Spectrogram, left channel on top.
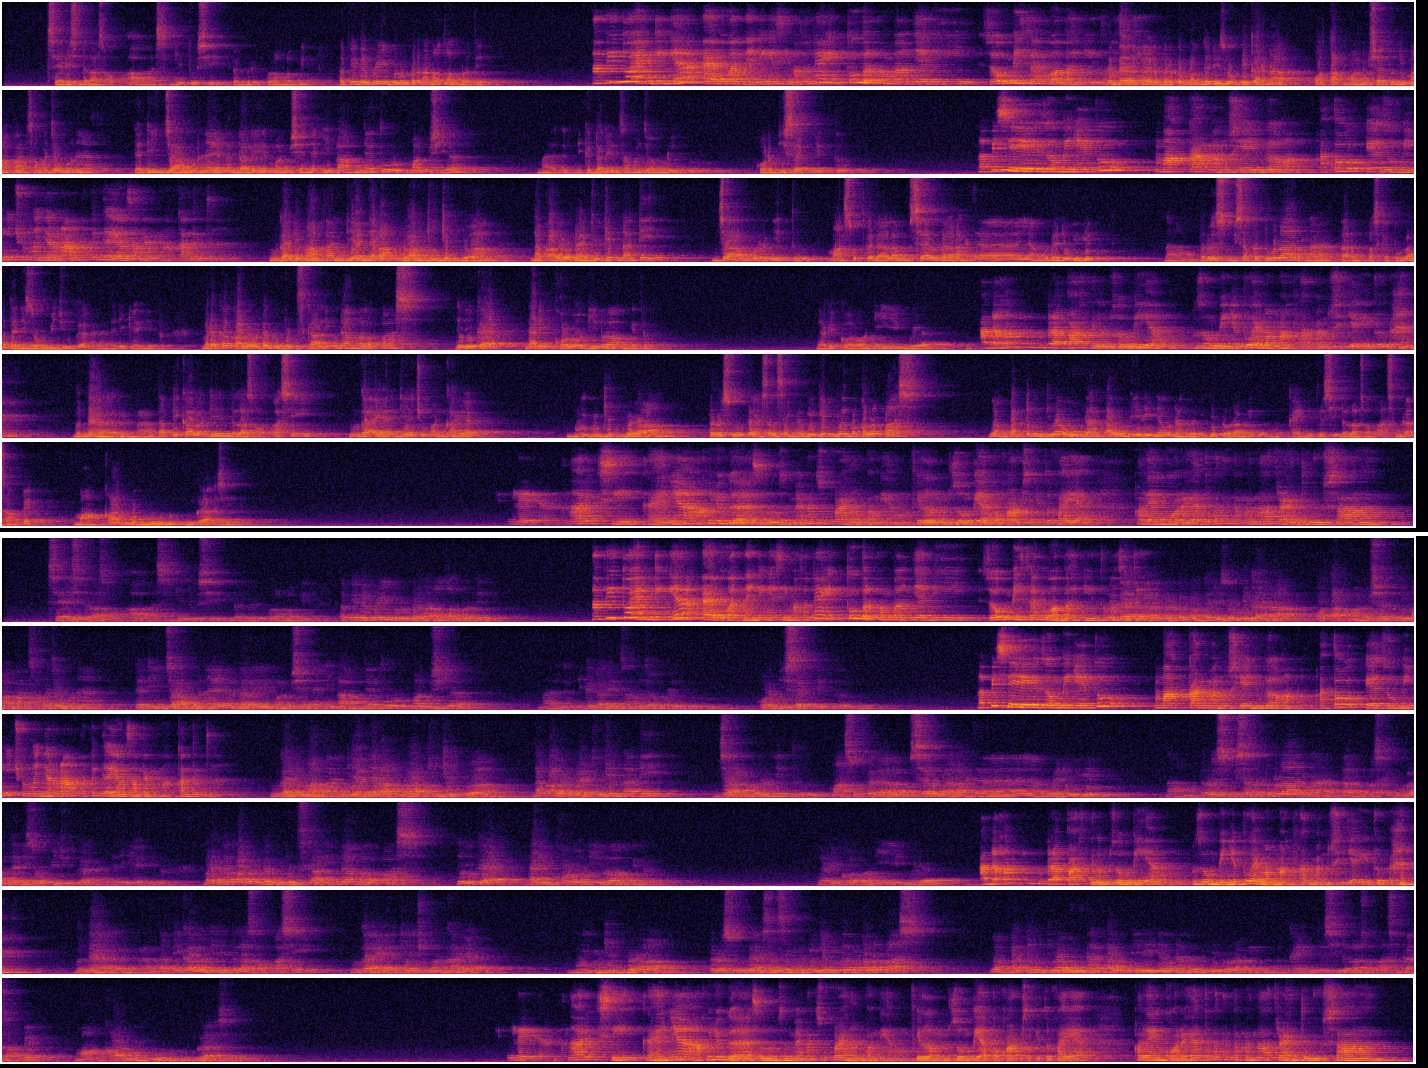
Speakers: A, on the left; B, on the right.
A: series The Last of Us gitu sih Febri kurang lebih. Tapi Febri belum pernah nonton berarti.
B: Tapi itu endingnya, eh bukan endingnya sih, maksudnya itu berkembang jadi zombie kan wabahnya itu
A: Bener
B: maksudnya.
A: berkembang jadi zombie karena otak manusia itu dimakan sama jamurnya. Jadi jamurnya yang ngendaliin manusianya, inangnya itu manusia. Nah, dikendaliin sama jamur itu, Cordyceps itu.
B: Tapi si zombinya itu makan manusia juga nggak? Atau ya zombinya cuma nyerang tapi nggak yang sampai makan gitu.
A: Nggak dimakan, dia nyerang doang, gigit doang. Nah, kalau udah gigit nanti jamur itu masuk ke dalam sel darahnya yang udah digigit. Nah, terus bisa ketular. Nah, ntar pas ketular jadi zombie juga. Nah, jadi kayak gitu. Mereka kalau udah gigit sekali udah nggak lepas. Jadi kayak nyari koloni doang gitu. Nyari koloni buat
B: Ada kan beberapa film zombie yang zombinya tuh emang makan manusia gitu kan.
A: bener. Nah, tapi kalau di The Last of Us sih enggak ya. Dia cuman kayak ngegigit doang. Terus udah selesai ngegigit dia bakal lepas. Yang penting dia
B: Hmm.
A: udah tahu dirinya udah nggak gigit orang itu. Nah, kayak gitu sih The Last of Us nggak sampai makan membunuh enggak sih.
B: Iya, iya, menarik sih. Kayaknya aku juga sebelum-sebelumnya kan suka ya nonton yang film zombie apocalypse itu kayak kalau yang Korea tuh kan yang terkenal Train to Busan.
